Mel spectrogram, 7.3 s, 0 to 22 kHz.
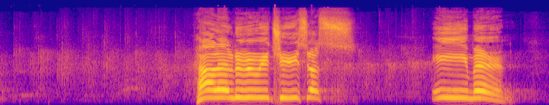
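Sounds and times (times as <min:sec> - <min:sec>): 
congregation clapping in applause: 0:00.0 - 0:07.3
speech: 0:02.6 - 0:04.7, 0:05.8 - 0:06.9.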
